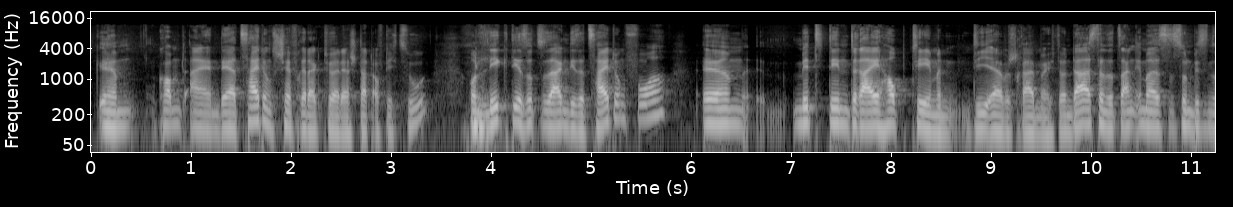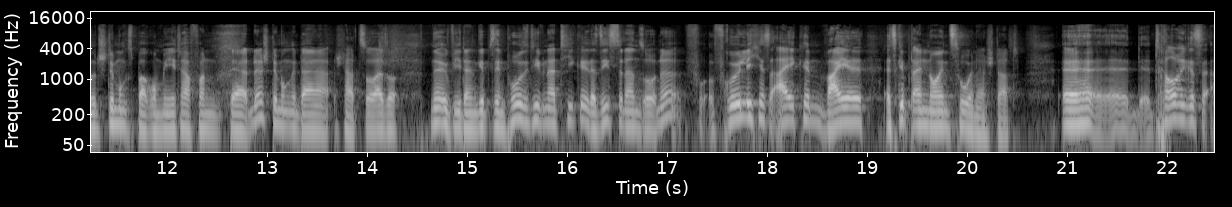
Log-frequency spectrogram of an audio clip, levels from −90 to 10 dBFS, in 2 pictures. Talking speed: 200 wpm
